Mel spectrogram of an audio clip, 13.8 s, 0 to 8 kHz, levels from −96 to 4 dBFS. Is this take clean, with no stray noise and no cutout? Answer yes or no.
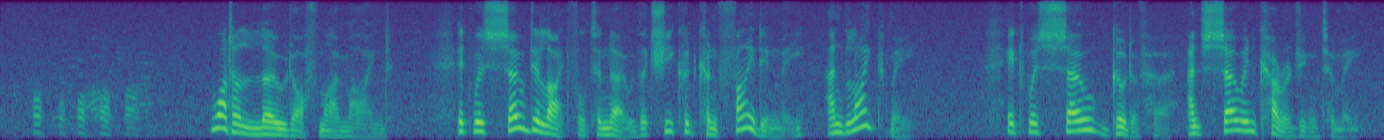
no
